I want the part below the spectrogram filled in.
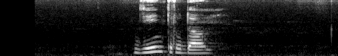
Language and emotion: Russian, neutral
